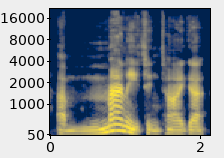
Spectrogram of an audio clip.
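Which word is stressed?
man. The stress falls on man.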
